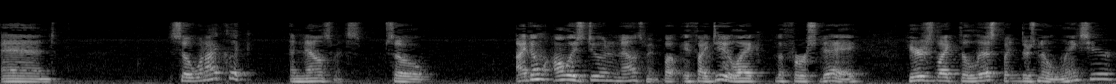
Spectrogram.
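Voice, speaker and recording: Pausing long and often, a man with a fairly high pitch talks in a somewhat breathy voice with lively intonation. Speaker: high school biology teacher. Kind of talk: tutorial. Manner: fast. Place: home room. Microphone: webcam.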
